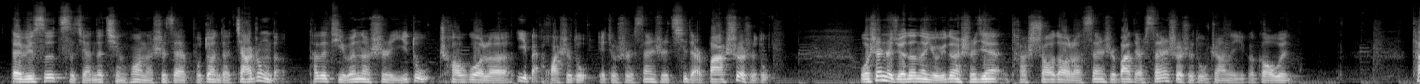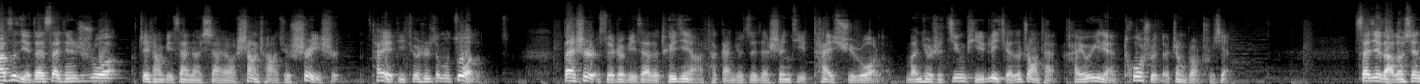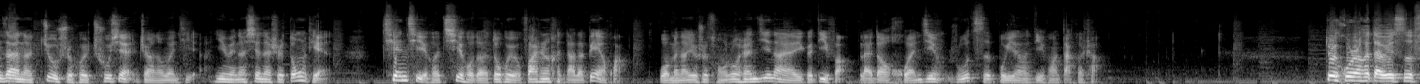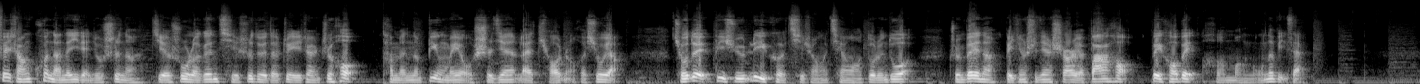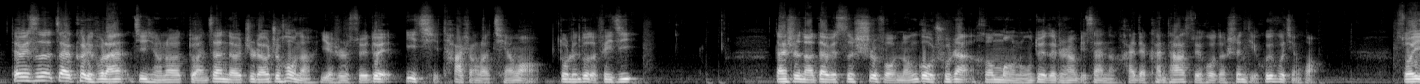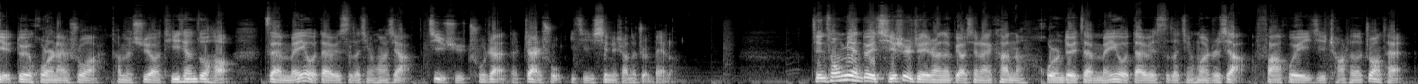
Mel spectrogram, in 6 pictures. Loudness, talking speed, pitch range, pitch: -13 LUFS, 315 characters per minute, 95-125 Hz, 105 Hz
